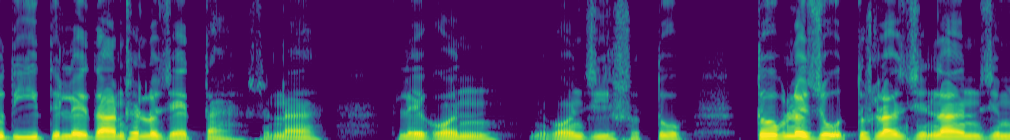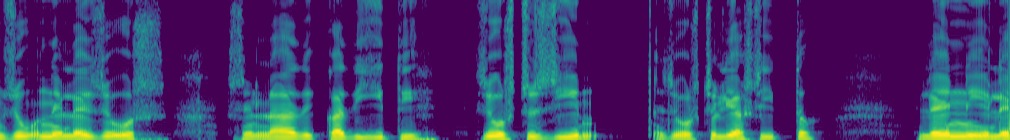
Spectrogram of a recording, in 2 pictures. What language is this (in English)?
Mazaltepec Zapotec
